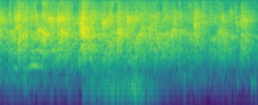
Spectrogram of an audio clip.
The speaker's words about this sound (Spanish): Un aplauso a estos actores.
